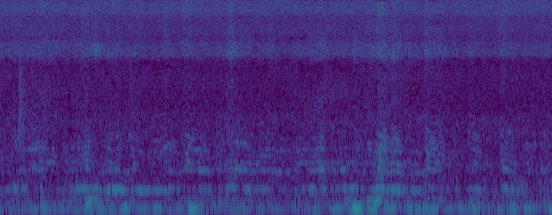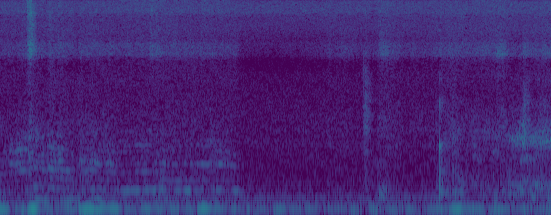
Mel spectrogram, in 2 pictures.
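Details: Unprocessed analog recording of a fly's buzzing: a low humming drone with a rich stack of overtones that rise and fall in wavy pitch for about eight seconds, then thins out, with occasional sharp clicks.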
